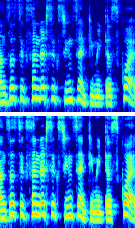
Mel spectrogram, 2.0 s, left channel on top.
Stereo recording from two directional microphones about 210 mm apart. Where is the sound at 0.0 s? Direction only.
35° right (ahead or behind).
